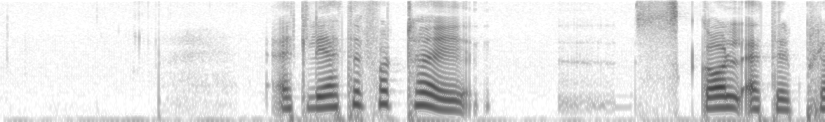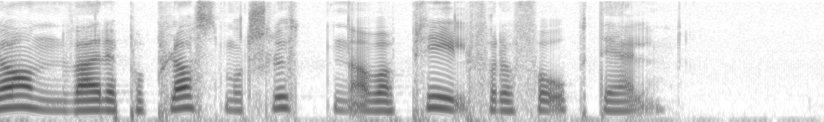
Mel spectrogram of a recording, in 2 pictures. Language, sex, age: Norwegian, female, 25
